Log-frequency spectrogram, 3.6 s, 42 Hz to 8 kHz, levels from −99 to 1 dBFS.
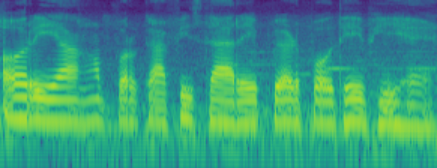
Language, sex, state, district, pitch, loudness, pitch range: Hindi, female, Bihar, Patna, 90 Hz, -17 LUFS, 85-95 Hz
